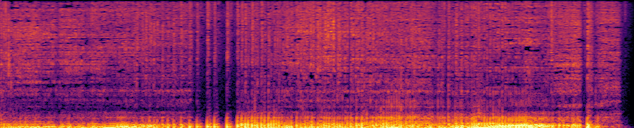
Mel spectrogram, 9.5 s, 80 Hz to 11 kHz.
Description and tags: rustle.box-Lgrowl 2
recordings of various rustling sounds with a stereo Audio Technica 853A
